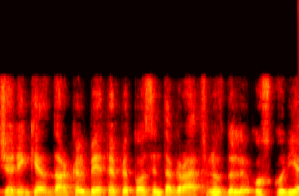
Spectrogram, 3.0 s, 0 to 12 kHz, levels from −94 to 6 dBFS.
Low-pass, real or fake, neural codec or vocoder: 7.2 kHz; fake; codec, 16 kHz, 1 kbps, X-Codec, WavLM features, trained on Multilingual LibriSpeech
